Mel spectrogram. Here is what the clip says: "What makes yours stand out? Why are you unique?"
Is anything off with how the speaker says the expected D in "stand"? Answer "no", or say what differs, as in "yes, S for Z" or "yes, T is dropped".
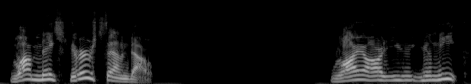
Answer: no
